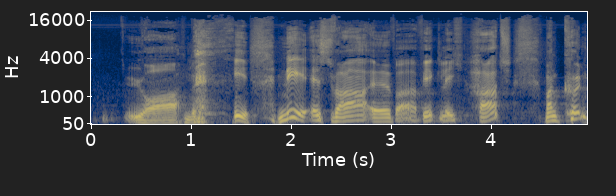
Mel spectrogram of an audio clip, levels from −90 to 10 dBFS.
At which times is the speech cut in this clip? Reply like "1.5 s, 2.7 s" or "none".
1.4 s, 3.0 s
